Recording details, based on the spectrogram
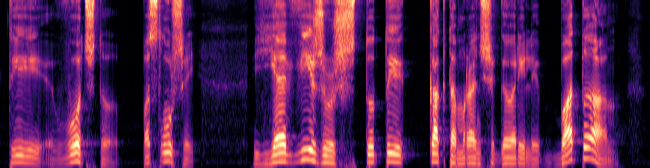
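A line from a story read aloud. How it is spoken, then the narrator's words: Unexpectedly soft. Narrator (Russian): неожиданно мягко продолжал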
